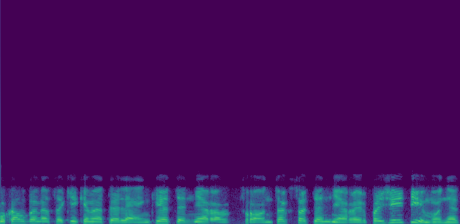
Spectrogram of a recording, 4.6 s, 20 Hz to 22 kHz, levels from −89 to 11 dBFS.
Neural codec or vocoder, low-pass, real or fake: none; 5.4 kHz; real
